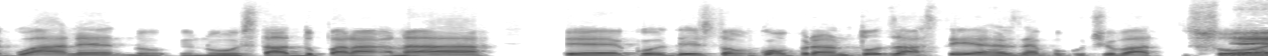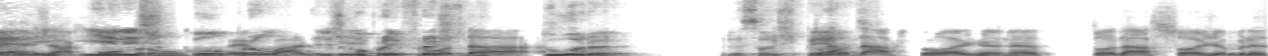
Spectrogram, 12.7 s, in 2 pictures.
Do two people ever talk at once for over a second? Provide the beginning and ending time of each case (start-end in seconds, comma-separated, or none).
6.1-9.0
